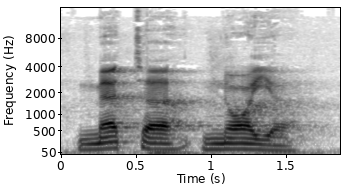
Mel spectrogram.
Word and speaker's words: metanoia: In the Greek, it is pronounced metanoia,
